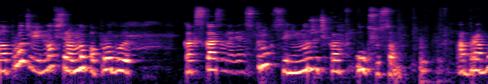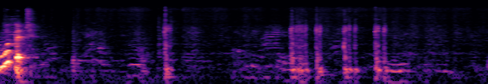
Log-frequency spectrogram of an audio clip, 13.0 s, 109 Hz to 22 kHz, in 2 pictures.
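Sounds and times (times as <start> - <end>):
wet pad rubbing on metal tray: 6.4 - 13.0
wet pad squeaking on metal: 8.7 - 9.3, 10.2 - 11.9.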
